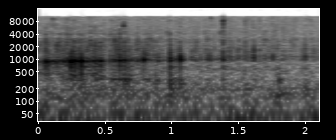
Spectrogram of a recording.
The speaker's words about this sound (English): The kettle's boiled now, so let's pour my tea.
